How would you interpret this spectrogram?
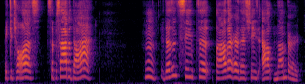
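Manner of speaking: high, cold demand; high and curt; high character voice. Acted.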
